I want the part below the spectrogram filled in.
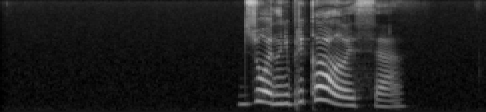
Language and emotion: Russian, positive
